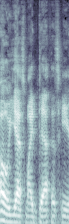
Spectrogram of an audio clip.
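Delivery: ordinary delivery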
